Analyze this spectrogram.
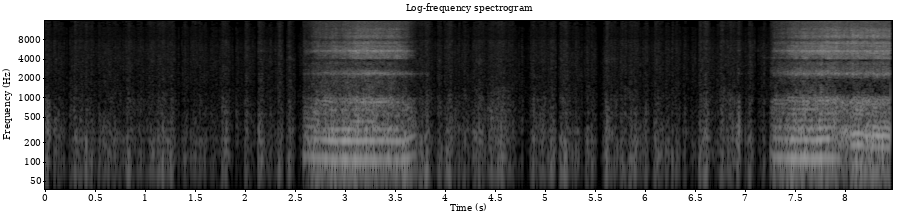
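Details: Husband asleep: two loud, buzzing snores several seconds apart over quiet breathing and faint room noise; snoring during sleep.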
